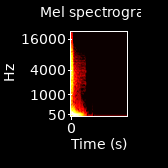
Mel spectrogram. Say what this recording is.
Instrument samples > Percussion
Synthwave-Kick 4.5
Retouched from Kitton 3 instrument plugin. Processed with ZL EQ, FuzzPlus3, Waveshaper, Khs Transient shaper, Frutiy Limiter.
Kick, Synthwave, Drum, Acoustic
